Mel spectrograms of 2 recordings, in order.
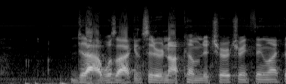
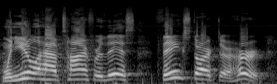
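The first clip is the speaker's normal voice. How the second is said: same words pitched higher and slower; rising preacher emphasis; 10 semitones higher, 6 dB louder than usual. Acted. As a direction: lift it into a preaching cry. Pastor raises pitch repeating line.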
